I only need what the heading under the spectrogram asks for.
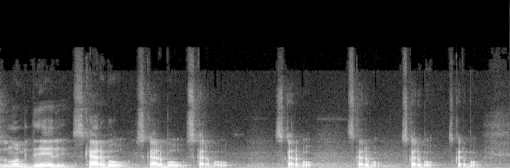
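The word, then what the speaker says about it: Skattebo: Agora que eu aprendi a falar a pronúncia do nome dele. Scatable. Scarable.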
